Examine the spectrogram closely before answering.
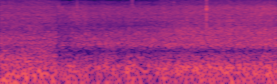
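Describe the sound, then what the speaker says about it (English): Ocean waves roll and wash in a continuous broadband surf roar, steady and fairly loud, with a rumble of wind across the microphone and no talking. "let you enjoy these ocean sounds"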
